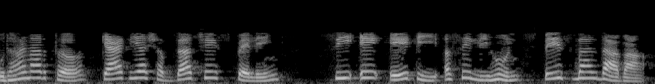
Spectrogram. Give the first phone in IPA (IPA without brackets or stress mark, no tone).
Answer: u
